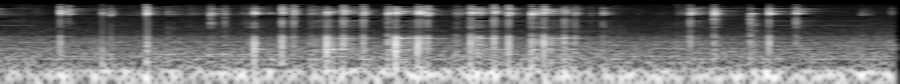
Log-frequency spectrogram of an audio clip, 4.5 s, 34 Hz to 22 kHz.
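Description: A small, thin, solid, flat round copper-toned metal disc earring with a raised scale pattern is held in the hand and scratched and tapped with long painted nails. A fast, uneven run of bright metallic clicks and ticks sounds over soft scratching, each tap dying away quickly with a faint ring near 1.2 kHz.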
